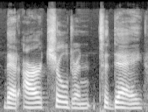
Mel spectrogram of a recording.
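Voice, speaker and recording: A woman's voice: on the low side, steady tone, slow pace, darkish tone. An American woman, an event chairperson, explaining her purpose as an interview guest.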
